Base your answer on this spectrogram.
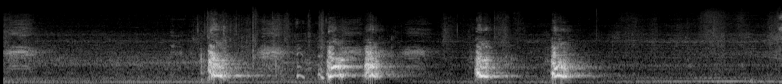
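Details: A Saint Bernard puppy acting aggressive lets out five gruff, hoarse barks in uneven bursts: one alone, then a quick pair, then two more spaced about a second apart, over a low steady background hum.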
